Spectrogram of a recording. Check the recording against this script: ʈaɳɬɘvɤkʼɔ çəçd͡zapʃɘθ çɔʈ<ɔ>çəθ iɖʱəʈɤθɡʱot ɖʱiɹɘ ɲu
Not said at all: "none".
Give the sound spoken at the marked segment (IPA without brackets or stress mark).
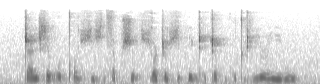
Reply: ɔ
